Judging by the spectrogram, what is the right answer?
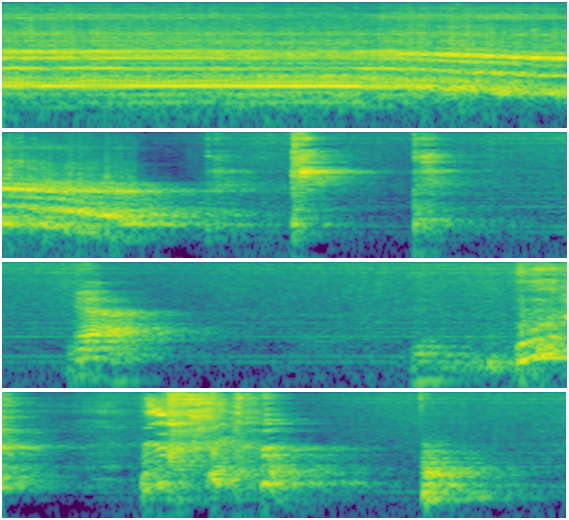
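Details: Loud sung pre-dawn sahur wake-up call over a loudspeaker, then a series of harsh, echoing cough bursts from the caller; repeated coughing.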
